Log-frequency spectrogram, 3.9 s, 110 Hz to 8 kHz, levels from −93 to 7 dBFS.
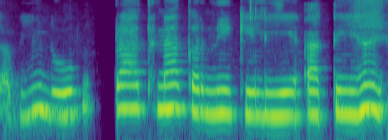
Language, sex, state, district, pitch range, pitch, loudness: Hindi, male, Uttar Pradesh, Ghazipur, 240-290 Hz, 255 Hz, -15 LUFS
